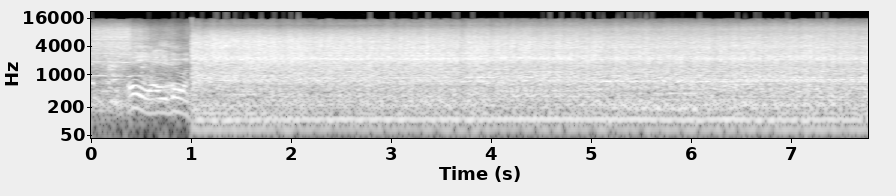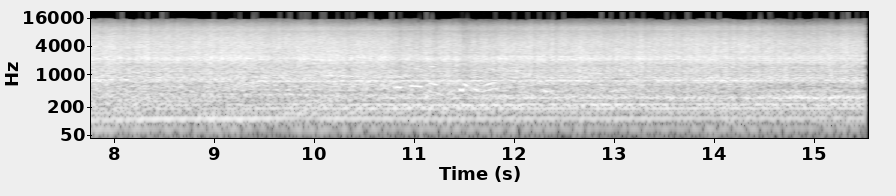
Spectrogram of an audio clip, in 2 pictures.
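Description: An engine runs on a test stand with a steady, loud drone.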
